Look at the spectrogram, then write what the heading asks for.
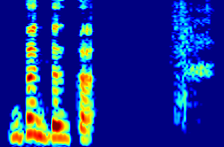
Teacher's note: Remember, when I make this sound, my mouth stays open but moves a little. My tongue goes to the top middle of my mouth and my throat moves.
